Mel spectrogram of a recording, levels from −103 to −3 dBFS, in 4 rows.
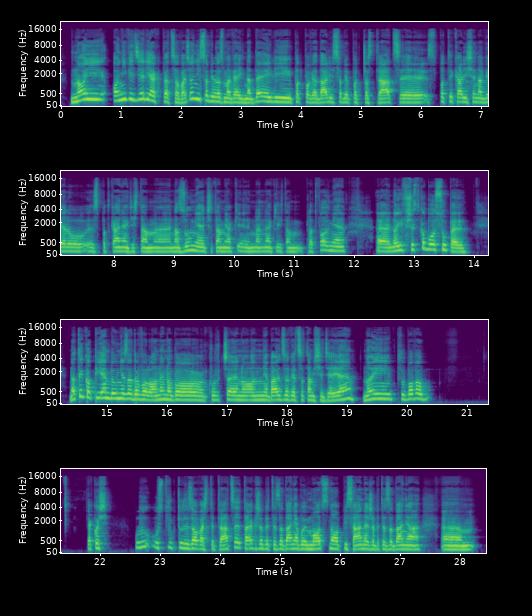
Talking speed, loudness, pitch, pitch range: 150 wpm, -21 LUFS, 160 Hz, 145-180 Hz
